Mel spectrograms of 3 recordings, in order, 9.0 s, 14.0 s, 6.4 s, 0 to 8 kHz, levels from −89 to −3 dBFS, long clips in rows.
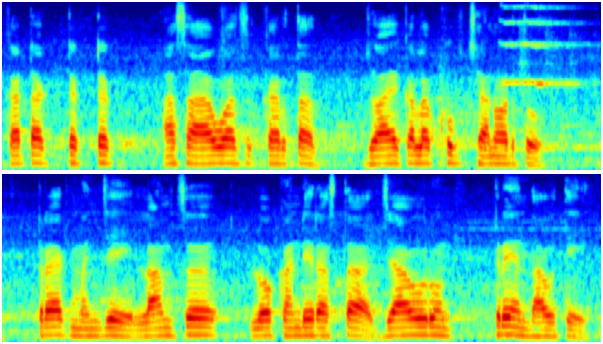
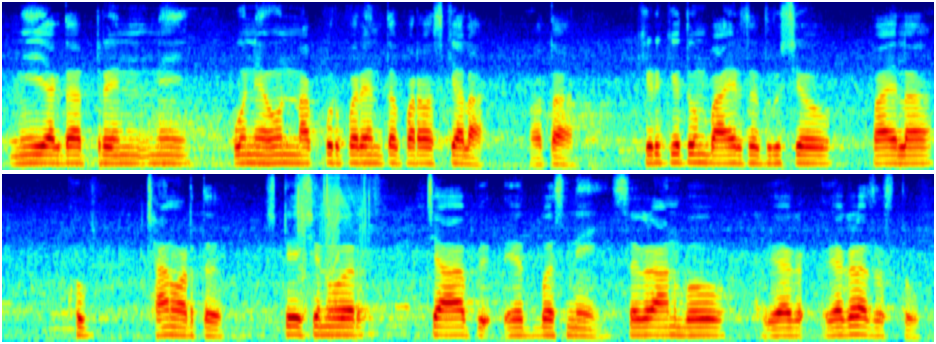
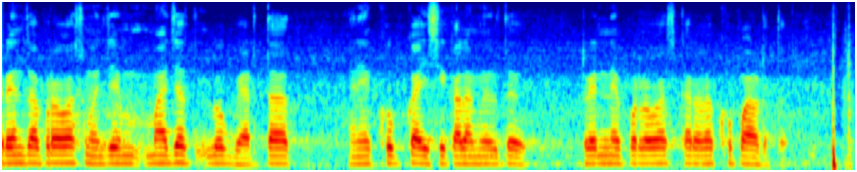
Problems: constant background noise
